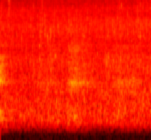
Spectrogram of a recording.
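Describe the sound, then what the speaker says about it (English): Steady rushing of a creek's running water below a trail in a wilderness area, a continuous even wash with no breaks, moderately near and alone without any voices. "I hear running water down there"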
